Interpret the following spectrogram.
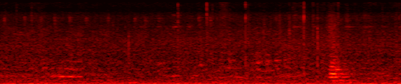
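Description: Near silence: faint light ticks of plastic wire cord being handled and tucked while a bag is woven by hand, with one brief, slightly louder sound about three seconds in.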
